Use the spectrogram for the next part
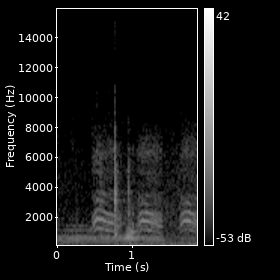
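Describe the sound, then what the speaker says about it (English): Several crows caw in a string of harsh calls inside the Red Dead Redemption game world, heard fairly faint and distant with no voices over them. "God damn crows!"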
